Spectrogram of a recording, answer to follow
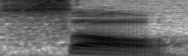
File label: "sou4", pinyin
